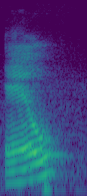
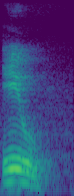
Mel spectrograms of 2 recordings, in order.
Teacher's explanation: El porque é aberto, o epsilon, e eu porque o eta é fechado.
